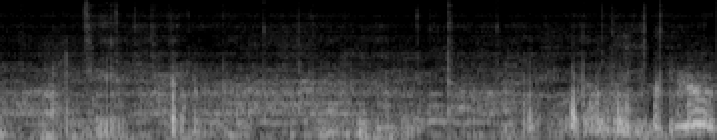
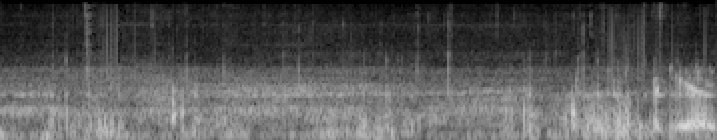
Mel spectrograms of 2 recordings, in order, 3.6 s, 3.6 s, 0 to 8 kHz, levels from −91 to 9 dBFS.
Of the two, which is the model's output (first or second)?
first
